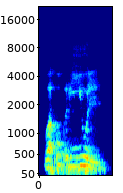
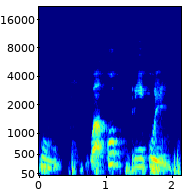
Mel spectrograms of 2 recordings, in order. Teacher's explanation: Ni bukan y, bukan macam seorang macam yu. Dia adalah u saja. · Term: hamzah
